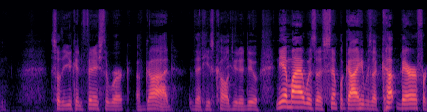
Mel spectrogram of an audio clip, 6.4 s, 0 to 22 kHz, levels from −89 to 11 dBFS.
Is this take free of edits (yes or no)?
yes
